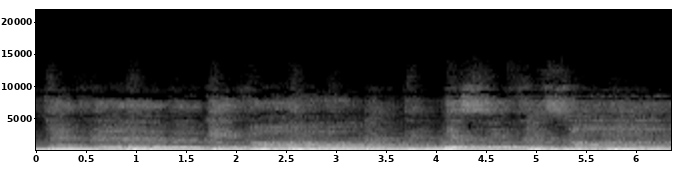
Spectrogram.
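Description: Live worship song: voices singing a gospel melody over guitar and a sustained bass line.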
